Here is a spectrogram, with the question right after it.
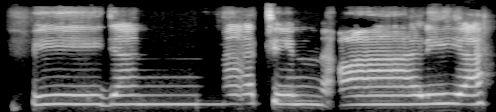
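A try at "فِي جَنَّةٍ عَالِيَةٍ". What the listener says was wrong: Em, Keraguan saya bukan di huruf tak tadi, Bu. Taknya sudah cukup tadi yang pertama. Yang kedua terlalu berlebihan ya. Jadi kan saya sampaikan jangan terlalu berlebihan hamesnya.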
